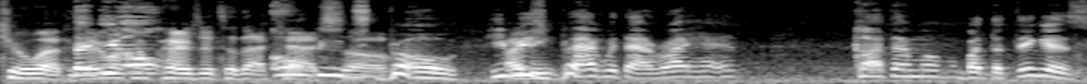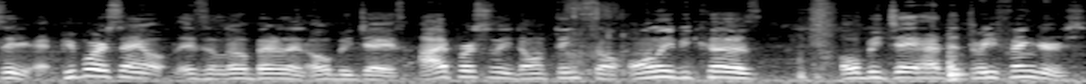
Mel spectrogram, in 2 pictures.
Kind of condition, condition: fault, phone or laptop microphone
